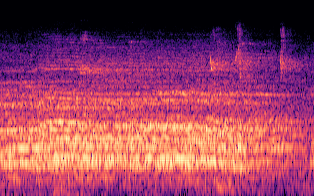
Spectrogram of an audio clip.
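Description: A basketball is dribbled before a free throw at a high school boys' game, with a few soft bounces under a steady, fairly quiet hum of crowd noise.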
